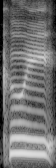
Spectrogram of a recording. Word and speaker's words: cuy: And David, Andy says, David, Cooey is how it's spelled, C-U-Y.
